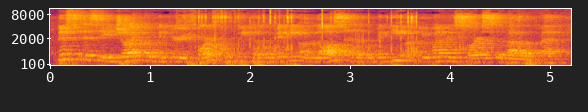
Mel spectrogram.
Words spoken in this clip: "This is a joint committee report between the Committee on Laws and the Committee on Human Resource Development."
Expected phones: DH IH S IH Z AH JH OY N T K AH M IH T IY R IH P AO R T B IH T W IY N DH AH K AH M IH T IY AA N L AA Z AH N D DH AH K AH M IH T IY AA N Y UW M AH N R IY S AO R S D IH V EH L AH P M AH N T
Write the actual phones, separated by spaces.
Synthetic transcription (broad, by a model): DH IH S IH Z AH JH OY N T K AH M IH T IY R IH P AO R T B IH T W IY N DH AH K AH M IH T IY AA N L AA S AH N D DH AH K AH M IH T IY AA N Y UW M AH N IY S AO R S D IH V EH L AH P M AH N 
